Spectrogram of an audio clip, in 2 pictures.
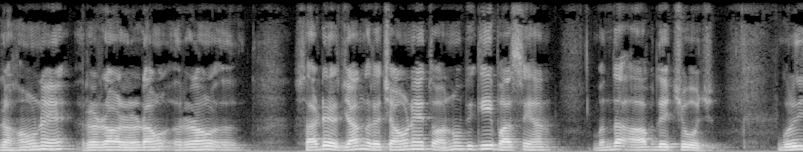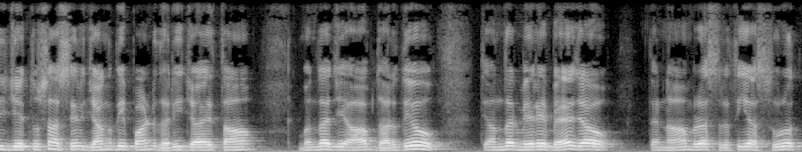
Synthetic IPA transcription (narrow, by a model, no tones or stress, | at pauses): ɾəɦaːneː | saːɖeːd͡ʒə̃ŋɡɾət͡ʃaːʊɳeːt̪ʊɦaːnũːbʱiːkiːbʱaːseːɦən | bənd̪aːaːpd̪eːt͡ʃoːd͡ʒ | ɡʊɾuːd͡ʒiːd͡ʒeːt̪ʊsãːsɪɾd͡ʒə̃ŋɡd̪iːpəɳɖd̪ʱəɾiːd͡ʒaːeːt̪ãː | bənd̪aːd͡ʒeːaːp̚d̪ʱəɾd̪ɪoː | t̪eːə̃nd̪əɾmeːɾeːbɛːd͡ʒaːoː | t̪eːnaːmɾəsɾət̪ɪjaːsuːɾət̪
